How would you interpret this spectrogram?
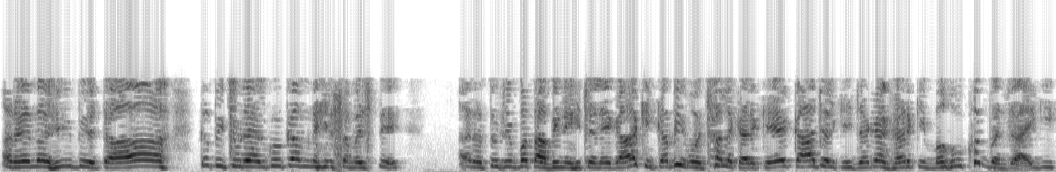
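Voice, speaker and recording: A woman voicing a superstitious, plaintive older mother-in-law in an animated moral story. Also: sits high, slow pace. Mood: suspicious. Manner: plaintive, insistent, dramatic. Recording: narrow, phone-like sound.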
